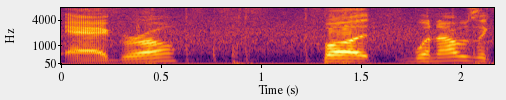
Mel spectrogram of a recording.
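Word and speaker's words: Agro: you listen to it closely he does say aggro but when i was a kid it always sounded like he was saying i'll go so that's how i would always pronounce it but i recently found it or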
